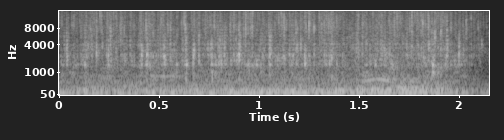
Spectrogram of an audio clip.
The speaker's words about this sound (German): Aus 38 Wasserhähnen über 38 steinernen Waschbecken fließt warmes Thermalwasser heraus. Immer wieder kommen Leute und füllen sich Plastikflaschen damit auf.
